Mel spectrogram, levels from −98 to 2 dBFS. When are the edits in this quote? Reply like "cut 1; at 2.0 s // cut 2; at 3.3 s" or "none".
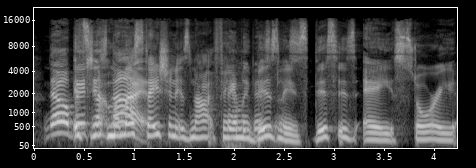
cut 1; at 2.7 s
